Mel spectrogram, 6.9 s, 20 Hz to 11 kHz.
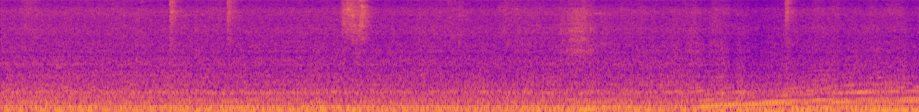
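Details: Recorded 07-03-2022 aboard 2008 MAN Lion's City A37 bus 3477 (MAN D0836 LOH 63 diesel, ZF Ecomat 6HP automatic) on line 8 Eindhoven. A heavy diesel drone under load, pitch climbing steadily after a downshift; an odd engine note never heard before on a MAN, cause unknown.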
